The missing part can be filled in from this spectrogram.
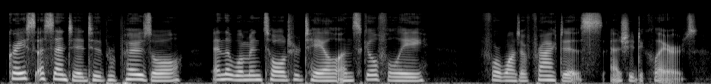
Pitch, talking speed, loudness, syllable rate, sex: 200 Hz, 160 wpm, -18 LUFS, 5.3 syllables/s, female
